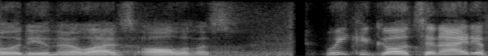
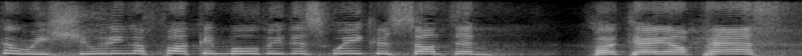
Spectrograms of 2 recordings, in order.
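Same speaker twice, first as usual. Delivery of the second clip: high, disbelieving squeal; incredulous; 10 semitones higher than usual. Retold or imitated. Cop reacting to Seagal trainer, high incredulous squeal.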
